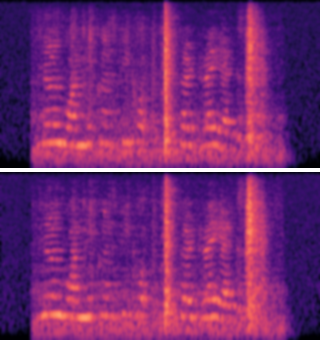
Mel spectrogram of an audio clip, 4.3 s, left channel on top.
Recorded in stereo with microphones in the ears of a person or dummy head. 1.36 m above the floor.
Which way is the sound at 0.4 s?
60° left (ahead or behind).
